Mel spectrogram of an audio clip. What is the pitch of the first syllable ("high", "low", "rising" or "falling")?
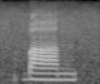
low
